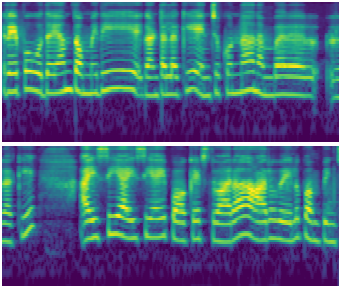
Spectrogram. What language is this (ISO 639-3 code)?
tel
